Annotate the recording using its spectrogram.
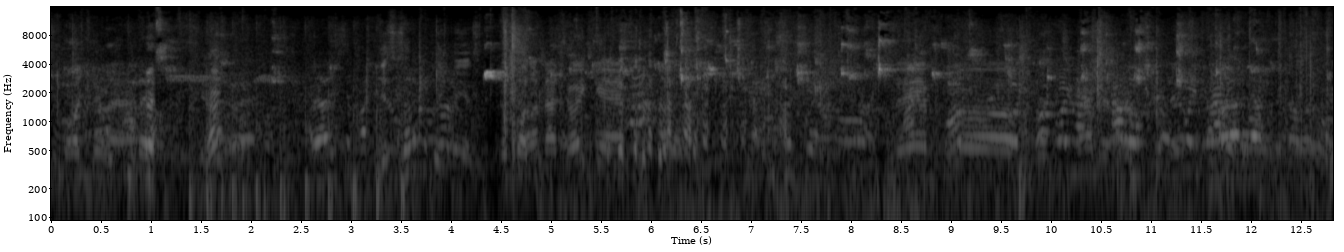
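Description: Sticks knock against a plastic ball with sharp clacks.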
